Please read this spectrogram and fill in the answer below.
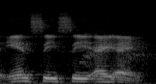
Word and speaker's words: NCCAA: So, that organization is called the NCCAA. Now, that is not, me mispronouncing NCAA. There is an extra C in there.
